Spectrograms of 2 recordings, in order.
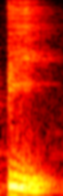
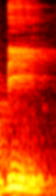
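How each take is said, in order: First: Slow bi with a breathy release; wrong airy bi. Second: Short clear voiced bi; correct bi. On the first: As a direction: say "bi" with air. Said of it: "bukan bi". ("bi" salah berangin) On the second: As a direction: say "bi" firm without air. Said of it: "Jadi ini dibaca bi". ("bi" jelas) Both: Shown as a demonstration.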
